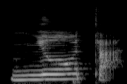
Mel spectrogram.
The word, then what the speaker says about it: nyota: Nyota. Nyo. Remember when we are doing these sounds? Nya, nye, nyi, nyo, nyu. Like Kenya. So nyota.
